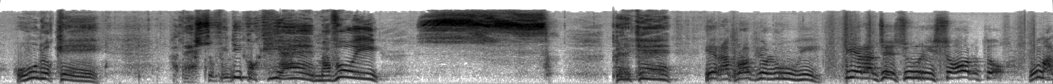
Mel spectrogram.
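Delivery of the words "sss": shushing. Acted. Hushing the children.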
